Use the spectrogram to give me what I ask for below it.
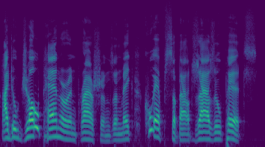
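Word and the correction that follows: ZaSu Pitts: Her name is pronounced Sazu Pitts.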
